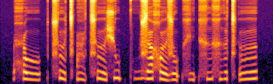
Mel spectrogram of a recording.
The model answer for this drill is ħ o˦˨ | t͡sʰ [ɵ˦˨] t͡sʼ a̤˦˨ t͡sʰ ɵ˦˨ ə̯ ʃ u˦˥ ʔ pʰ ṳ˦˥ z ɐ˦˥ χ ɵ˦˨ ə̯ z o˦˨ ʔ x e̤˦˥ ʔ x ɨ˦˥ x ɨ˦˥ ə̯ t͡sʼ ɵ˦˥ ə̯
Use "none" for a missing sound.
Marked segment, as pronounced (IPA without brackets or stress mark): ɵ˦˨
